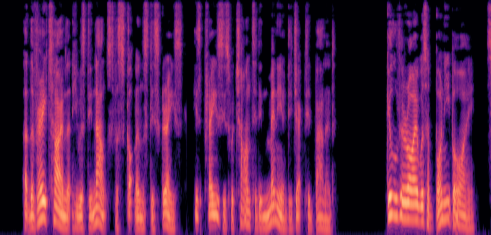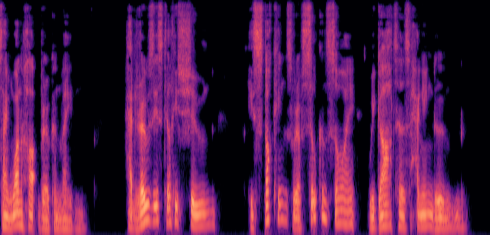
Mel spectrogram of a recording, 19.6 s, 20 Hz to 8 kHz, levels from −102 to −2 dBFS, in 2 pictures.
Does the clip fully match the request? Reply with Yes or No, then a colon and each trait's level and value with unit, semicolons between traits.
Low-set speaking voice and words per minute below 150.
Yes: low, 105 Hz; average, 140 wpm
